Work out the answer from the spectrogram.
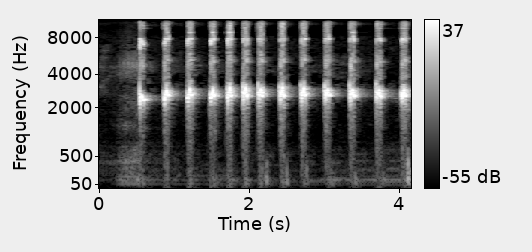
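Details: Sooty-headed bulbul, agitated singing that provokes rivals: a steady series of about twelve sharp, clear chip notes repeated every third of a second over a faint low hum.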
